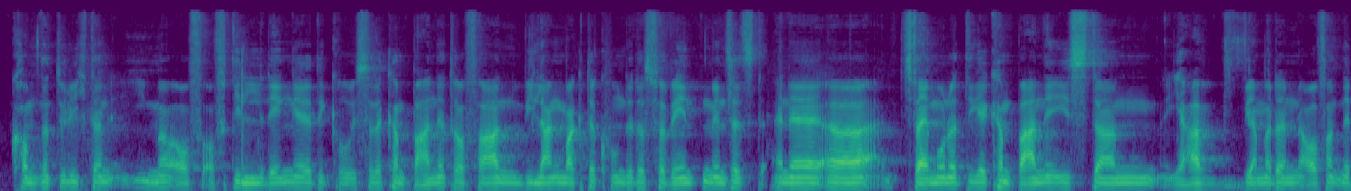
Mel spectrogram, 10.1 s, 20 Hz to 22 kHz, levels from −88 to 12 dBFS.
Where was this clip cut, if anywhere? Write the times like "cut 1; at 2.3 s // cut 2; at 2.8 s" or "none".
cut 1; at 5.7 s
